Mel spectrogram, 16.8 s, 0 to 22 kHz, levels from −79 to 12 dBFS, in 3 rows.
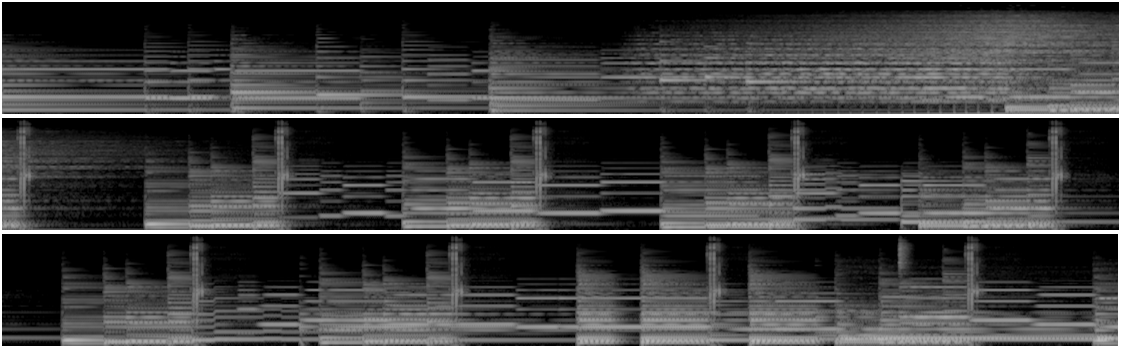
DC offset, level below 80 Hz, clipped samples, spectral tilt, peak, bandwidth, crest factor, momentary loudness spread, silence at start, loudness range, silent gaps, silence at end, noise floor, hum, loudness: under 0.1%; -56 dBFS; under 0.1%; -4.5 dB/octave; -4 dBFS; 19.5 kHz; 20 dB; 9 LU; 0 s; 6 LU; none; 0 s; -45 dBFS; none; -24 LUFS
